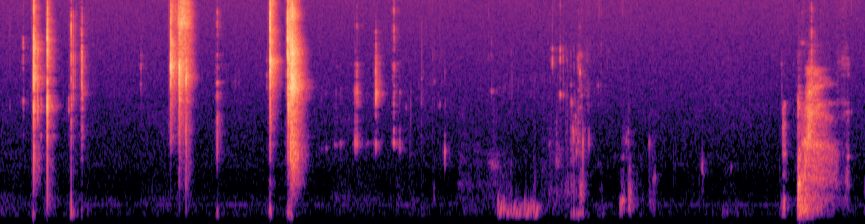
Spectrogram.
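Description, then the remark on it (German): A beer can being handled and opened: scattered metallic clicks and taps, sharp cracking pops with a brief hiss, some low muffled thuds, then a final burst of fizzing noise, with no talking. “Und jetzt gibt's noch ein schönes Dosenbier dazu und dann geht es auch gleich los.”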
